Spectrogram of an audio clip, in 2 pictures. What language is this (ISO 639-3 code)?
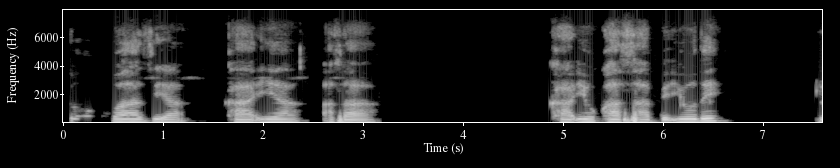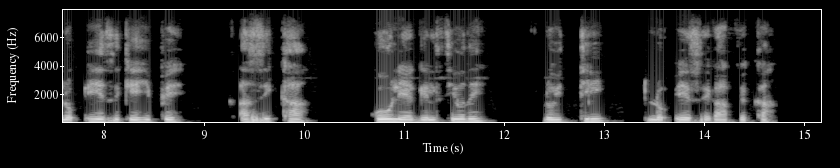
wal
